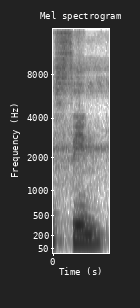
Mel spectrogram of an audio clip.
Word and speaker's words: scene: जैसे कि मान लीजिए यहाँ पे है सीन, SCENE, तो यहाँ पे जो सी है उसका उच्चारण बिल्कुल नहीं होता है, चुपचाप रहती है।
